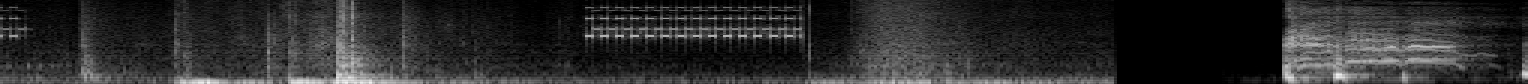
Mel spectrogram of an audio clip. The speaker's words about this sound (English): Okay. Phone. I mean, everybody's talking about it. Phone grab. Here we go.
